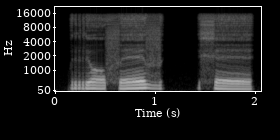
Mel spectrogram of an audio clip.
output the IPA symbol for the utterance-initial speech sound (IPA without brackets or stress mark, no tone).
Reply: rʲ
